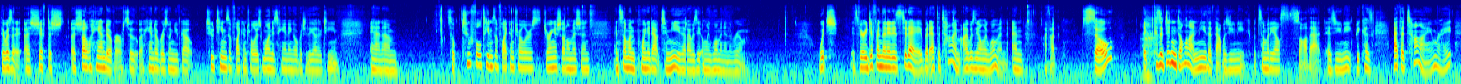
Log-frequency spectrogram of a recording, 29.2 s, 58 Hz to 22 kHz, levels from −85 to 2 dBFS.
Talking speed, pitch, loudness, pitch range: 210 wpm, 175 Hz, -28 LUFS, 160-195 Hz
